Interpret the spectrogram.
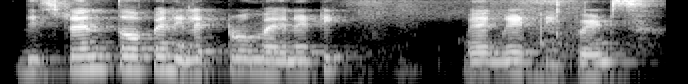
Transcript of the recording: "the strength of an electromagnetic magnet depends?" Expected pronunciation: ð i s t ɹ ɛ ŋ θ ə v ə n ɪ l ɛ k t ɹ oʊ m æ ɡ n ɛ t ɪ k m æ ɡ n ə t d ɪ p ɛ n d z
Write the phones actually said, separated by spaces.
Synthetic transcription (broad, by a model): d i s t ɹ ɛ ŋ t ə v ə n ɪ l ɛ k t ɹ oʊ m æ ɡ n ɛ t ɪ k m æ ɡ n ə t d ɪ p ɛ n d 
